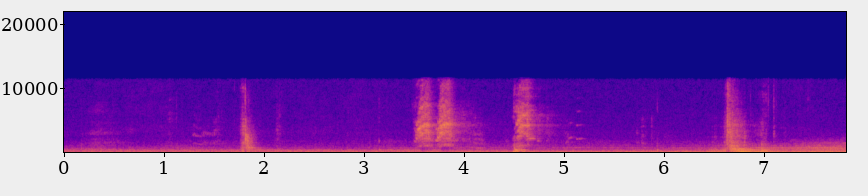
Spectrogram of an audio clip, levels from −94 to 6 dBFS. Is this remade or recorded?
recorded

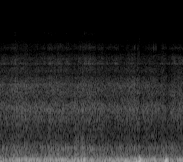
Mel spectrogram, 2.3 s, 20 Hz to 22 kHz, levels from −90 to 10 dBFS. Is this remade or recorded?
recorded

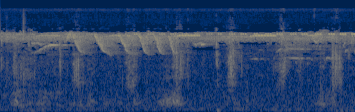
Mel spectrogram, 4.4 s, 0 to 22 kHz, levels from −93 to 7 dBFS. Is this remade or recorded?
recorded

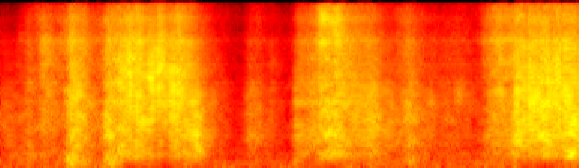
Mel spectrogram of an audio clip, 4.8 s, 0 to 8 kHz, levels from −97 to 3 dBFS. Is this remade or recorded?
remade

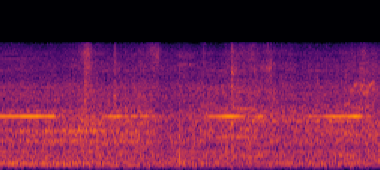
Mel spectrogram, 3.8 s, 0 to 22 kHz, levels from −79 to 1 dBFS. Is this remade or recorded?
recorded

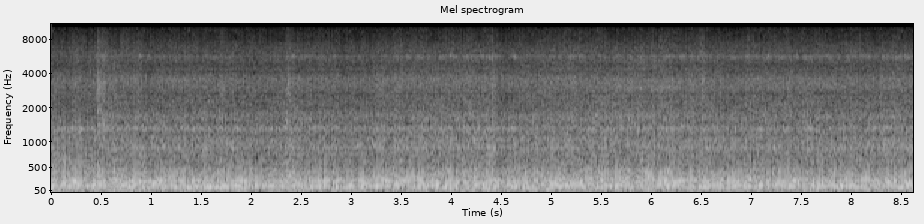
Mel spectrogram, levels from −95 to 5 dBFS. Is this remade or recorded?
remade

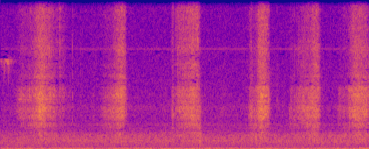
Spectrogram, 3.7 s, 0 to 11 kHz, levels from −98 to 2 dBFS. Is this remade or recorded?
recorded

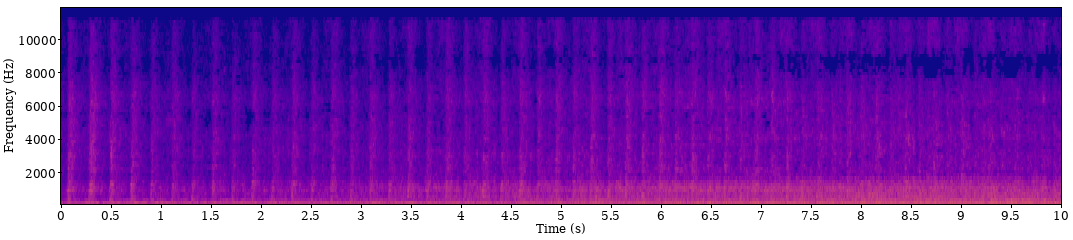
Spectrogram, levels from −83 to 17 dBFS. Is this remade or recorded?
recorded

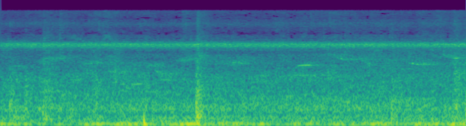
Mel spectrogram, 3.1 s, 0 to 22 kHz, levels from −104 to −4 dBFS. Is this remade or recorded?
recorded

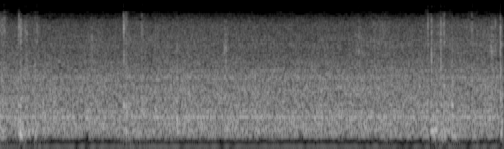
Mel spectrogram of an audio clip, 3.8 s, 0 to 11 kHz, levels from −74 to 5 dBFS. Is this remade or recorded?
recorded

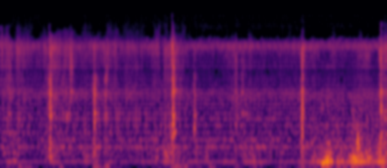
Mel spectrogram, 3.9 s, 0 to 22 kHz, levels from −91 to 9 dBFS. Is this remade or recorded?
remade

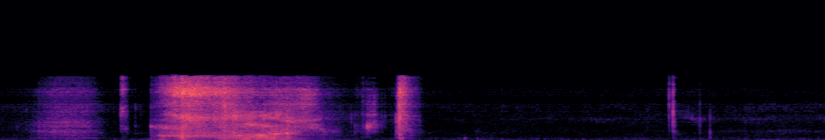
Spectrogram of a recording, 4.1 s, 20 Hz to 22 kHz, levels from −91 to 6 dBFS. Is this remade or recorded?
remade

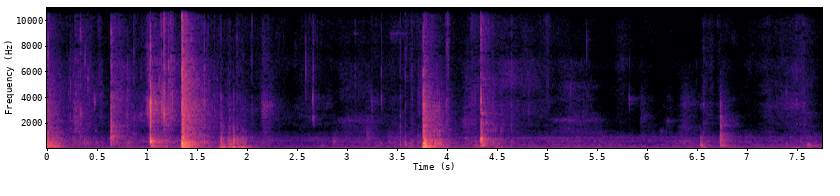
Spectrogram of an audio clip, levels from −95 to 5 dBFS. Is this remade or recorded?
recorded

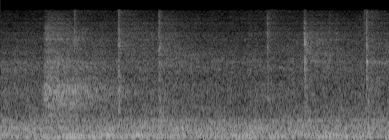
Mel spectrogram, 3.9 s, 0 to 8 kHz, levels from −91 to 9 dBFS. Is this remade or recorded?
remade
